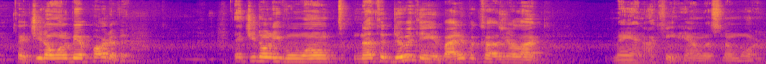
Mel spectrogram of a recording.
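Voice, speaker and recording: Audible room echo surrounds a man speaking at a very fast pace and a fairly high pitch, with big swings in loudness. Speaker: church podcast host. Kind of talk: casual faith discussion.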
